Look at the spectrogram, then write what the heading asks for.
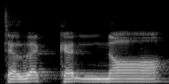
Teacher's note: Nunu uzatırken a sesi vermiyoruz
